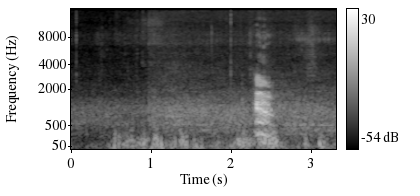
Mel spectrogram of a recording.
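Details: A red deer hind in Bristol, England, on 21 September 2015 gives a single short, harsh grunt-bark, warning her companions of a person filming her, apparently surprised.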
